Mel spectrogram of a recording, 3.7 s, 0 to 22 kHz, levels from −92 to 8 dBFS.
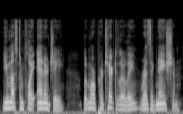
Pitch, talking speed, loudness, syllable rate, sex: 130 Hz, 130 wpm, -20 LUFS, 5.7 syllables/s, female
